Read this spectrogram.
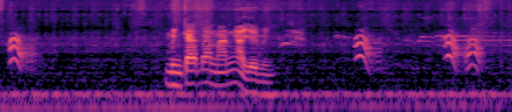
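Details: Four-day-old puppies from a litter of six crying with thin arched squeals, broken by a louder wavering, drawn-out wail in the middle, with a steady low hum underneath.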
